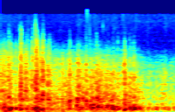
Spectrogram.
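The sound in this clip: Thunder rolls in a deep, continuous rumble after lightning, with rain falling steadily underneath throughout.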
